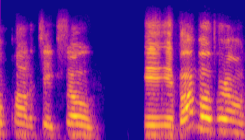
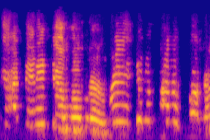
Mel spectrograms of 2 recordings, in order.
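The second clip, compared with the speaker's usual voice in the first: amazed; 10 semitones higher, faster than usual. Retold or imitated. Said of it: "I'm just like".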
